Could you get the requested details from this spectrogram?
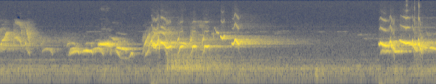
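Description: Thrush song: a run of varied clear whistles and quick trills, one phrase after another, pausing briefly before a final bright burst.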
